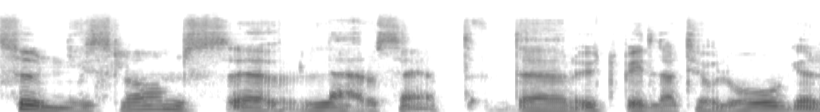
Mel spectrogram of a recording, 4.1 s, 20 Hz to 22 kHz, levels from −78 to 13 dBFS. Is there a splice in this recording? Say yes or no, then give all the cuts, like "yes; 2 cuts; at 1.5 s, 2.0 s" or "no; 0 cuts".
yes; 2 cuts; at 1.4 s, 2.8 s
